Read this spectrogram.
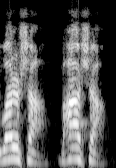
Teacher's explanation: और ठीक उसके पीछे जो मूर्धा है, जब हम श का प्रयोग करते हैं जैसे वर्षा, भाषा, तो जीभ बिल्कुल जो मूर्धा है माने तालु का सबसे गहरा भाग है वहां जीभ स्पर्श करती है, तब वो श का उच्चारण वहां से होता है।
